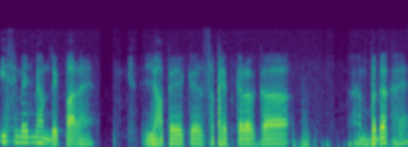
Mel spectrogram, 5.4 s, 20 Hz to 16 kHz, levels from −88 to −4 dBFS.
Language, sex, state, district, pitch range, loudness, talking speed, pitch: Hindi, male, Chhattisgarh, Rajnandgaon, 110-130 Hz, -22 LUFS, 175 wpm, 115 Hz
